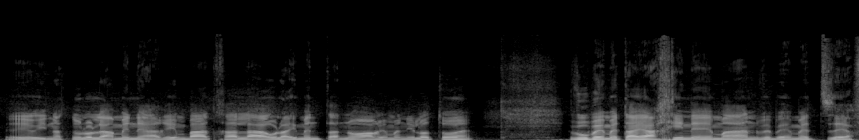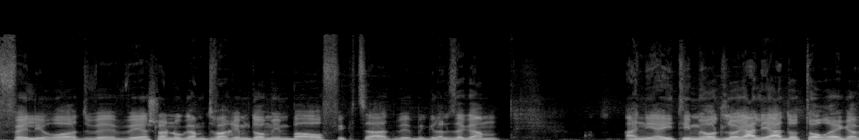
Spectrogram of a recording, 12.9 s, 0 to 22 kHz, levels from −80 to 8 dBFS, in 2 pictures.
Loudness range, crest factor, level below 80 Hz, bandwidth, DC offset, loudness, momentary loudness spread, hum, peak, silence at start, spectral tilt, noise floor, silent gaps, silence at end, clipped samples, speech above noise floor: 3 LU; 18 dB; -60 dBFS; 16.5 kHz; under 0.1%; -27 LUFS; 8 LU; none; -8 dBFS; 0.05 s; -6 dB/octave; -60 dBFS; none; 0 s; under 0.1%; 34 dB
